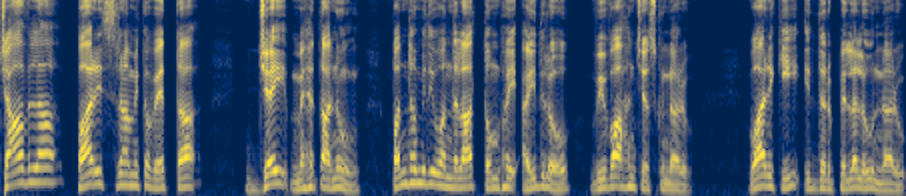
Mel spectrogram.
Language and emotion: Telugu, neutral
